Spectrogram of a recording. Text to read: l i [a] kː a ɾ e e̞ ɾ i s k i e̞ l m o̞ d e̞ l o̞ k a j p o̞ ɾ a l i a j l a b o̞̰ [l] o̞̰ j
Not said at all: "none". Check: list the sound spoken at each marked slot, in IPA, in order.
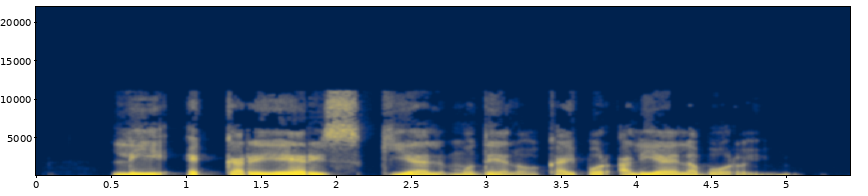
e, ɾ

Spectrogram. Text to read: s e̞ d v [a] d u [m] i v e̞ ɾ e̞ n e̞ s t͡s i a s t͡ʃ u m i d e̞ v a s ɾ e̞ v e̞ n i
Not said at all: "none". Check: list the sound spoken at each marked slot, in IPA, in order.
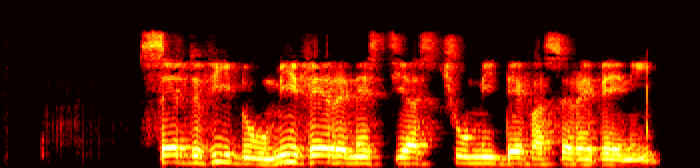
i, m

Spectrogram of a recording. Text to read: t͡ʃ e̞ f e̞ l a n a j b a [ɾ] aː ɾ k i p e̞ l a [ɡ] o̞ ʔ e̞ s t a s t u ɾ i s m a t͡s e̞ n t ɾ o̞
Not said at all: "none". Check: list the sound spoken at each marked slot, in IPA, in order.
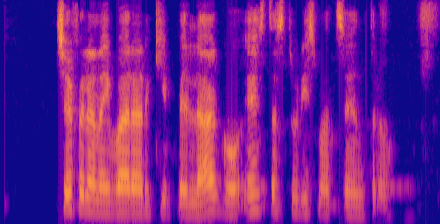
ɾ, ɡ

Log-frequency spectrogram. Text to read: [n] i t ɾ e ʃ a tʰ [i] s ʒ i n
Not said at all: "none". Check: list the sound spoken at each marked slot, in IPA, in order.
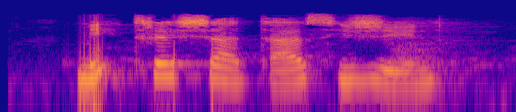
m, a

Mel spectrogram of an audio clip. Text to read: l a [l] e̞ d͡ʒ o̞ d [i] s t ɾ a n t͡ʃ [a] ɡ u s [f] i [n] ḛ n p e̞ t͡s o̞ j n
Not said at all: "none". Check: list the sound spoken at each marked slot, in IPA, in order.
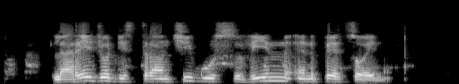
ɾ, i, i, v, n

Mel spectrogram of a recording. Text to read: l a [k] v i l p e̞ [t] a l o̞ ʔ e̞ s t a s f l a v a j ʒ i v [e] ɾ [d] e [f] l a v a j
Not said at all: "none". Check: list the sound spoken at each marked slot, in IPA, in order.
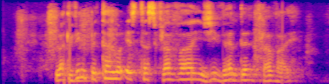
k, t, e, d, f

